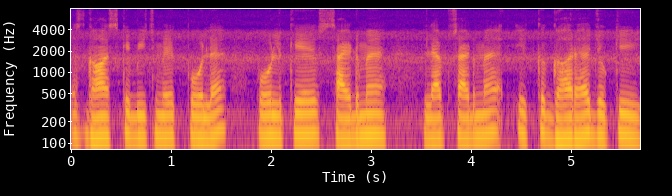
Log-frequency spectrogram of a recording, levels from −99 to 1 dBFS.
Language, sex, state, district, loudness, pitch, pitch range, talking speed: Hindi, female, Bihar, Samastipur, -18 LUFS, 125 Hz, 120-130 Hz, 220 wpm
